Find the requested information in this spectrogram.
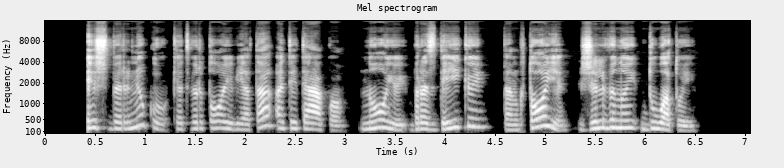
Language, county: Lithuanian, Klaipėda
